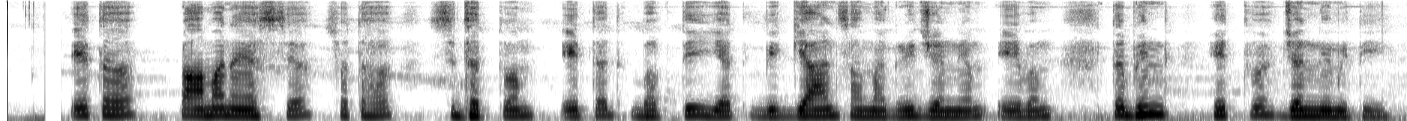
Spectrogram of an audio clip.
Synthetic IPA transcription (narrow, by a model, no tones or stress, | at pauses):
eːt̪ɐɦɐpɾaːmɐnɐjɐsjɐswɐt̪ɐɦɐ̆ | sid̪ʱːɐt̪ʋɐmeːt̪ɐd̪bʱɐʋt̪ijɐt̪ʋiɡjaːnsaːmɐɡɾid͡ʒɐnjɐmeːʋɐmt̪ɐbʱind̪ʱheːt̪ʋɐd͡ʒɐnjɐmit̪i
